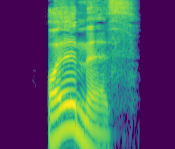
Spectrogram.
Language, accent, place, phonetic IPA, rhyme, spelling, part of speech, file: German, Germany, Berlin, [ˈɔlməs], -ɔlməs, Olmes, noun, De-Olmes.ogg
- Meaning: genitive singular of Olm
